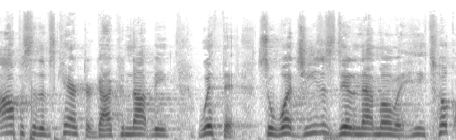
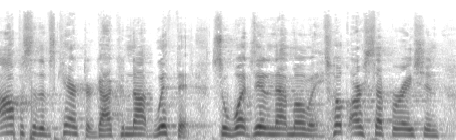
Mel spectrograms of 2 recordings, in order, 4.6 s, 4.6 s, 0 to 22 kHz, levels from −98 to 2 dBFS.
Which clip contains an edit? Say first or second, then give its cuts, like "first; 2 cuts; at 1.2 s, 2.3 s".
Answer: second; 3 cuts; at 1.5 s, 2.5 s, 3.2 s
